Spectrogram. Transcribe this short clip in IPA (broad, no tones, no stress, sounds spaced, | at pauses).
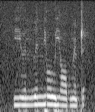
j ɨ n ð i n j o u̯ j ɔ b ɛ̃ ʈ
